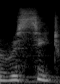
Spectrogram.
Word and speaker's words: receipt: with an e I receipt node we don't pronounce it of the P just the tail so receipt we don't say received receipt great stuff guys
